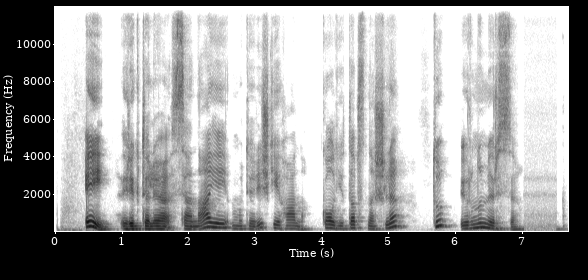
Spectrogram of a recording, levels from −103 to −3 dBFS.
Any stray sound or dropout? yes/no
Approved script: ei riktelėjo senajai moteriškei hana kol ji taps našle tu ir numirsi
no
